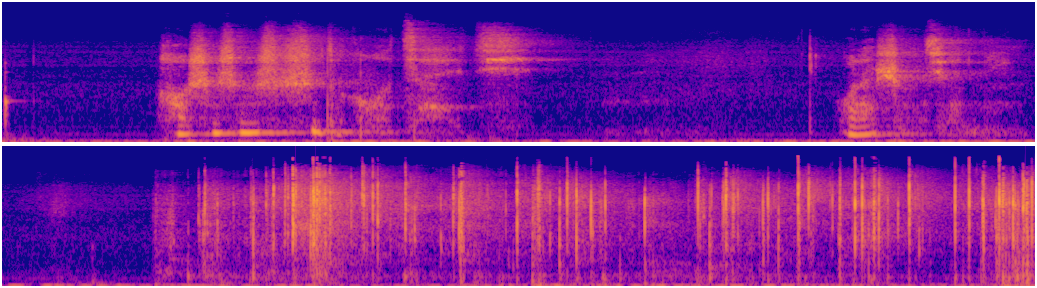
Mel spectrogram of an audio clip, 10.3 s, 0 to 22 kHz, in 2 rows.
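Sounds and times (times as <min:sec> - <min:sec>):
speech: 0:00.8 - 0:02.2, 0:04.2 - 0:04.9
plastic bag crinkling: 0:05.9 - 0:10.3.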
